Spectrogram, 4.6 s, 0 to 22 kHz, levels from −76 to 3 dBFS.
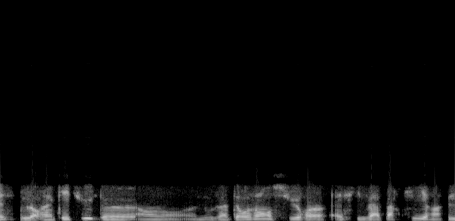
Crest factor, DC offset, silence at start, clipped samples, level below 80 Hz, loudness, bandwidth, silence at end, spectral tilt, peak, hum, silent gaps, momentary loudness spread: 18 dB; under 0.1%; 0 s; under 0.1%; -66 dBFS; -24 LUFS; 5 kHz; 0 s; -8.5 dB/octave; -6 dBFS; none; none; 8 LU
